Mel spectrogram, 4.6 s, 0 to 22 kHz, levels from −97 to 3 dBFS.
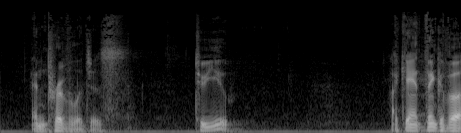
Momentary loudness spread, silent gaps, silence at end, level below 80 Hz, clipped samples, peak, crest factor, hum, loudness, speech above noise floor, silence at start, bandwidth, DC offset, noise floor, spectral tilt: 17 LU; none; 0 s; -56 dBFS; under 0.1%; -14 dBFS; 24 dB; none; -38 LUFS; 28 dB; 0.3 s; 14.5 kHz; under 0.1%; -64 dBFS; -7 dB/octave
